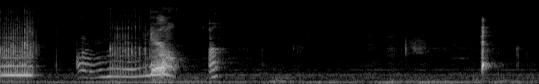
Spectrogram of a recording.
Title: telling stories with the hiccups!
